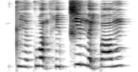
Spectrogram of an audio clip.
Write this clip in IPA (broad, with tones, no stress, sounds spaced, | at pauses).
t̪ i̤˨˩ ə̯ k w ɔ̰˧˨ n h i˨˩ p̚ t͡ɕ ɨ˧ n ə̰˧˨ j ɓ ɔ˨˦ ŋ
